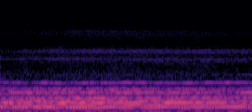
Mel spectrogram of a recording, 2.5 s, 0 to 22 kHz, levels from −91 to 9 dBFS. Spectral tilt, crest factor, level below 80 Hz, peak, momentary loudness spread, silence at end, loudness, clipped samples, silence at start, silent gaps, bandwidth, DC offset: -9 dB/octave; 12 dB; -62 dBFS; -26 dBFS; 2 LU; 0 s; -39 LUFS; under 0.1%; 0 s; none; 7.4 kHz; under 0.1%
